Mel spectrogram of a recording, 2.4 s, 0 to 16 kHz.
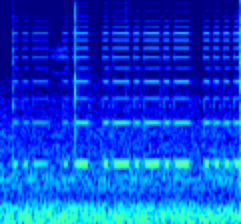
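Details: RC ESC fitted with a spark suppressor (47 ohm 2 W resistor), touched and then plugged in: one faint click, then clear high beeps with no loud snap, powering up normally.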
